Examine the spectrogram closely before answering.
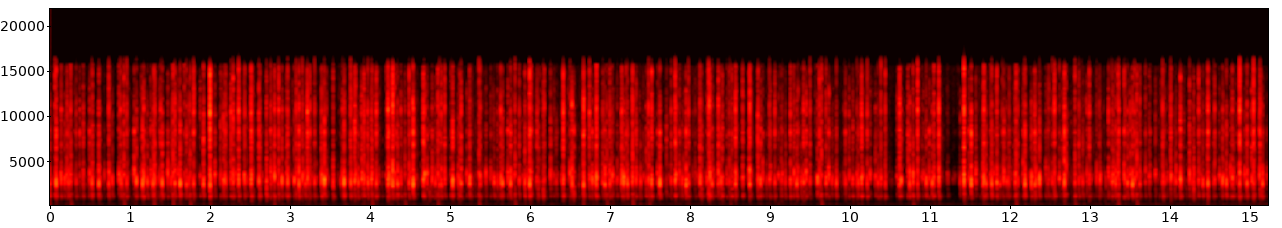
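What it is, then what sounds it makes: Mechanical keyboard with PBT plastic keycaps. Fingertips of both hands type continuously on a Gingham 60% plateless mechanical keyboard with Gateron Black switches and cream and blue PBT plastic keycaps. The result is a steady, rapid stream of short, bright clacking keystrokes with almost no ring after each press and very little low end.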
